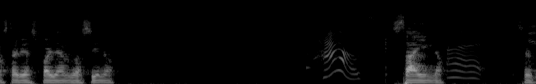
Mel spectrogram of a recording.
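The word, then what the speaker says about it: Cyno: Te encanta Sino, te tienen que encantar las cartas. Si no, estarías fallando así, ¿no? Calx? Saino. Se Is pronuncia así that?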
